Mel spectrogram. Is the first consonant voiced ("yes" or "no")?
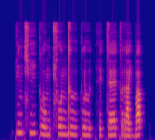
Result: no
